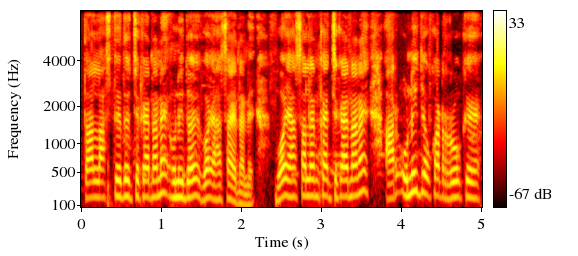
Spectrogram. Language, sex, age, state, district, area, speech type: Santali, male, 45-60, West Bengal, Dakshin Dinajpur, rural, spontaneous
